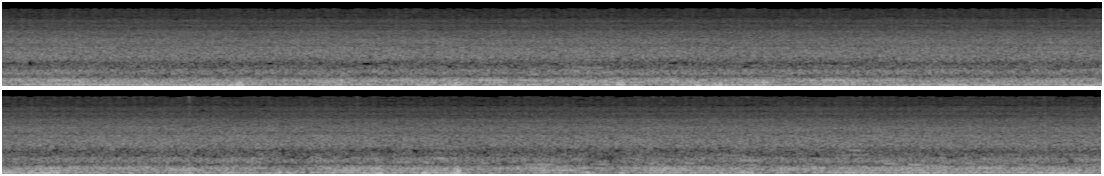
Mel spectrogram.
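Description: A steady low mechanical hum, like a motor or engine running, holds at an even level throughout.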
